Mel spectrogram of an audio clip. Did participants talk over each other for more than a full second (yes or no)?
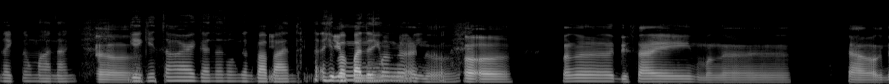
yes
